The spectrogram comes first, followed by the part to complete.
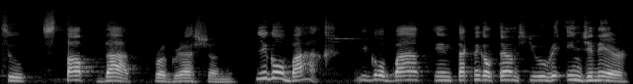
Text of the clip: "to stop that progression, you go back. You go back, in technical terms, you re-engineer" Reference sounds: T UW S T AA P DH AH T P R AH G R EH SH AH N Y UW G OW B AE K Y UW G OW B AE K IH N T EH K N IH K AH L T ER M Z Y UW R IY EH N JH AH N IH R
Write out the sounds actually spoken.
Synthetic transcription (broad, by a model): T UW S T AA P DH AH T P R AH G R EH SH AH N Y UW G OW B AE K Y UW G OW B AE K IH N T EH K N IH K AH L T ER M S Y UW R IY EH N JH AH N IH R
